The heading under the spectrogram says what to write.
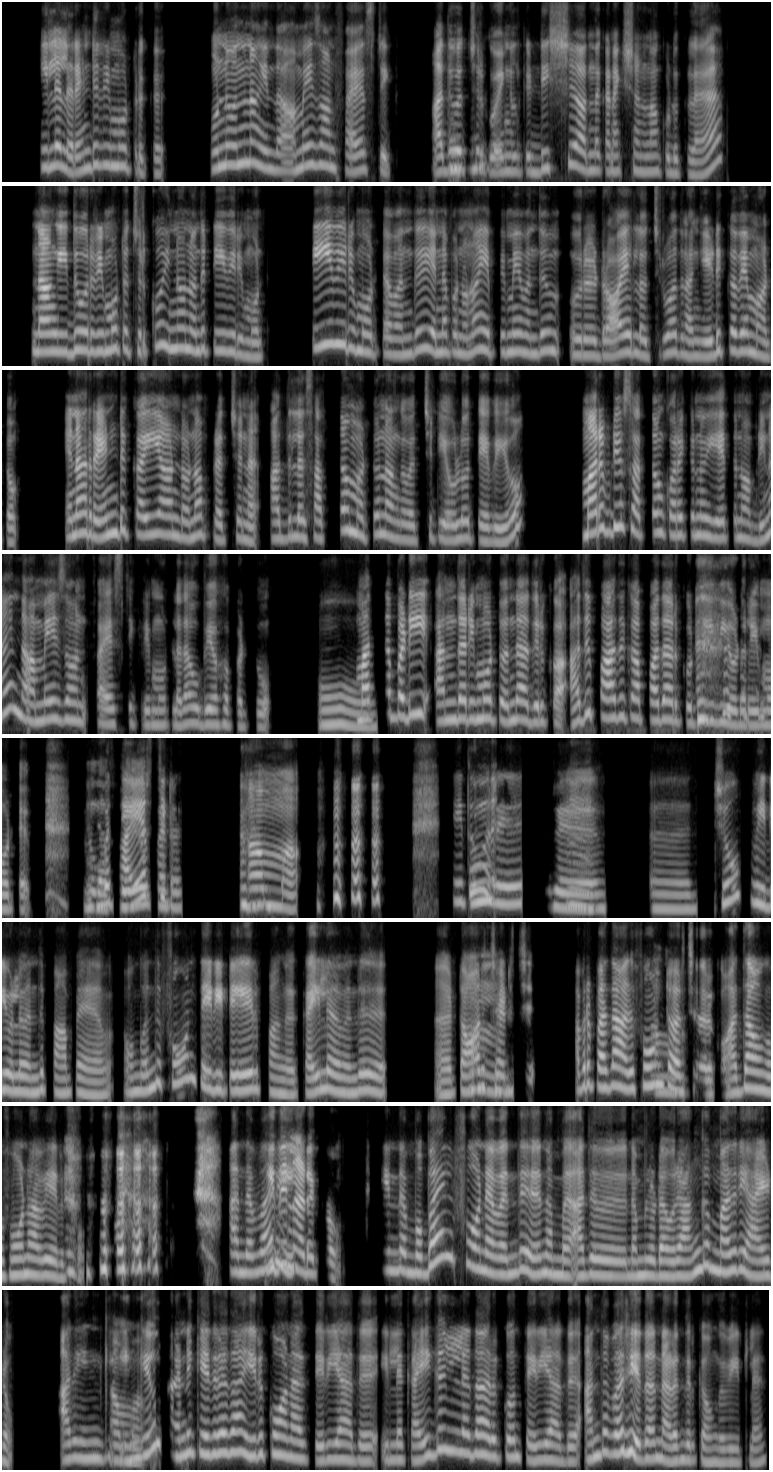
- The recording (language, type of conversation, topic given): Tamil, podcast, மொபைல், ரிமோட் போன்ற பொருட்கள் அடிக்கடி தொலைந்துபோகாமல் இருக்க நீங்கள் என்ன வழிகளைப் பின்பற்றுகிறீர்கள்?
- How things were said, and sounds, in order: in English: "அமேசான் ஃபயர் ஸ்டிக்"; in English: "டிஷ்ஷு"; in English: "கனெக்ஷன்லாம்"; in English: "ட்ராயர்ல"; in English: "அமேசான் ஃபயர் ஸ்டிக் ரிமோட்ல"; laugh; chuckle; in English: "ஃபயர் ஸ்டிக்"; laugh; laugh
